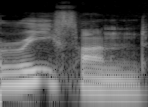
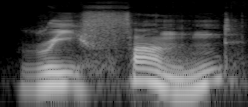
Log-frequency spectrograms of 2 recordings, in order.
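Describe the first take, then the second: First: The stress is on the first syllable. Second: The stress is on the second syllable. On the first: It is used as a noun. "as a noun" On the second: It is used as a verb. "Stress the second syllable"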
